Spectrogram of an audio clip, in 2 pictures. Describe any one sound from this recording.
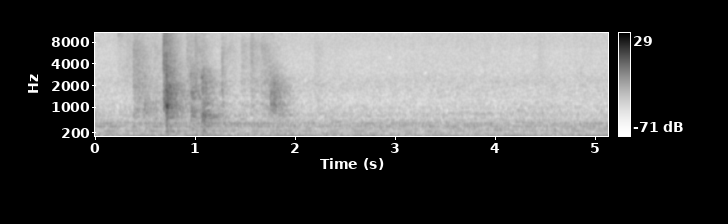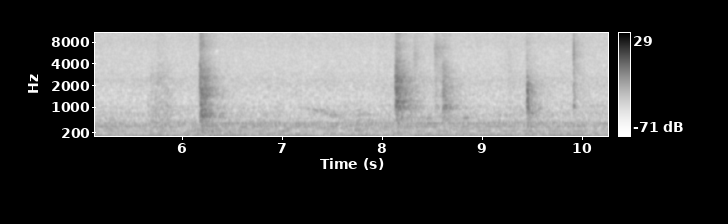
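Carrom pieces click sharply against each other and the board's rim.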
